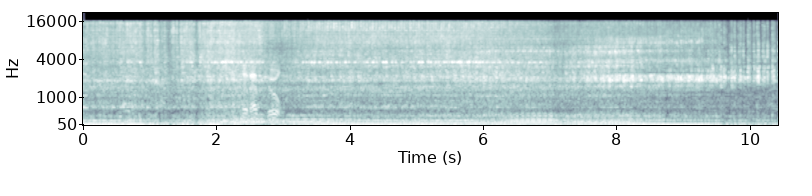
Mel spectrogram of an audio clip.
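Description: Hot rod roadster's engine running as the car pulls slowly past and away, with a deep, steady exhaust note. The revs rise briefly twice, and the sound fades a little near the end.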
